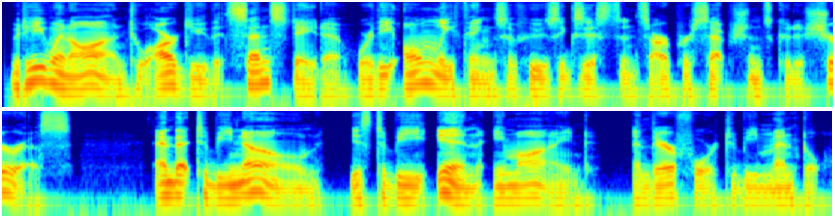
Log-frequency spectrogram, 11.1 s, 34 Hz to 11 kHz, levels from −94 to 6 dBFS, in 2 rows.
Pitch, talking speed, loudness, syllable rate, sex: 85 Hz, 200 wpm, -21 LUFS, 5.4 syllables/s, male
